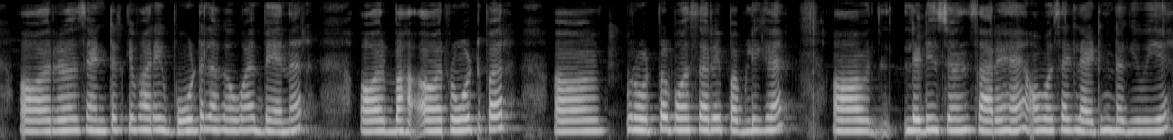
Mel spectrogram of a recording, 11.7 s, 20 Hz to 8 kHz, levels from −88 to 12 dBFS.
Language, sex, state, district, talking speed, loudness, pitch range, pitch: Hindi, female, Bihar, Lakhisarai, 175 wpm, -19 LUFS, 230-250 Hz, 240 Hz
